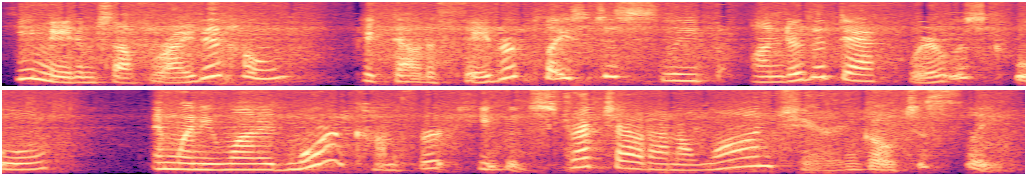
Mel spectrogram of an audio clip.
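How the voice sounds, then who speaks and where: A woman in her fifties reads a picture book aloud in an expressive way, pausing for casual asides about the pictures. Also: a little high, rough recording. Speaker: storyteller reading a picture book to children. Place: outdoor wooden deck among trees. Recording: clear background noise, outdoor ambience.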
